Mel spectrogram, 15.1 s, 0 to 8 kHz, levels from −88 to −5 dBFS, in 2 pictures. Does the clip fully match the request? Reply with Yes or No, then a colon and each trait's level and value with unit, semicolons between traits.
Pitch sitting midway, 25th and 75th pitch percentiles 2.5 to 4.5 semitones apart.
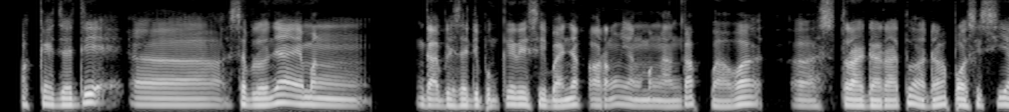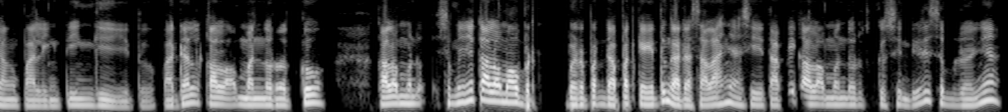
No: low, 130 Hz; average, 3.0 semitones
